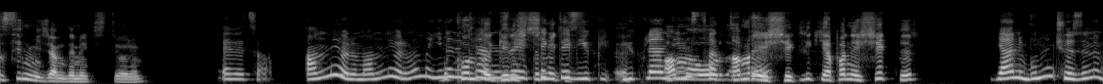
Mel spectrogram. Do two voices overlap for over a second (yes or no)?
yes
